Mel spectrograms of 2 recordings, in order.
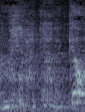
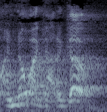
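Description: First: Said in the usual way. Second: Louder, pressing repeat on go; rising urgency on I gotta go; insistent. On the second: Retold or imitated. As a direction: push the go, more urgent on the repeat. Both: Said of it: "And I go".

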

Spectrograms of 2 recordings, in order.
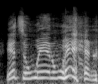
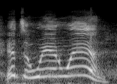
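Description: First: Said in the usual way. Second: It's a win-win higher and slower; stretched win-win. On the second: Shown as a demonstration. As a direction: draw out win-win for emphasis.

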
